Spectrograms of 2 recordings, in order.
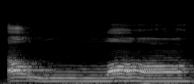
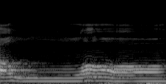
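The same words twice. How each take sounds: The two takes are said the same way.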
